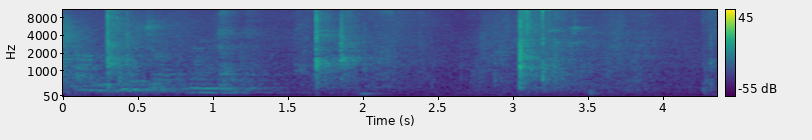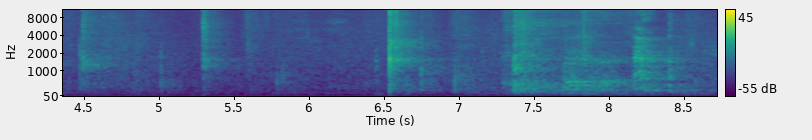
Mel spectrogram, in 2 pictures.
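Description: Several people's voices with about five scattered sharp hand slaps as apples are tossed and caught around a circle.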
